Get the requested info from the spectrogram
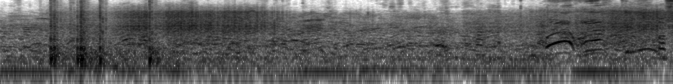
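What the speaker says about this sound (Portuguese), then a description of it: "ali está a fogueira, fogos de artifício, comemorando a festa de São João" Fireworks crackle and pop near a São João festival bonfire in Santa Catarina, sharp bursts early on and a whistling rocket later, over crowd chatter and nearby talking.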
